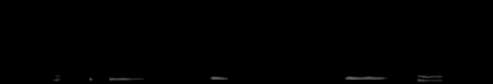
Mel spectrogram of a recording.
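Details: Protective cat in a home shared with two cats, giving a series of short, low, moaning calls in separate bursts with brief pauses, some rising then falling; quiet indoor room otherwise.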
